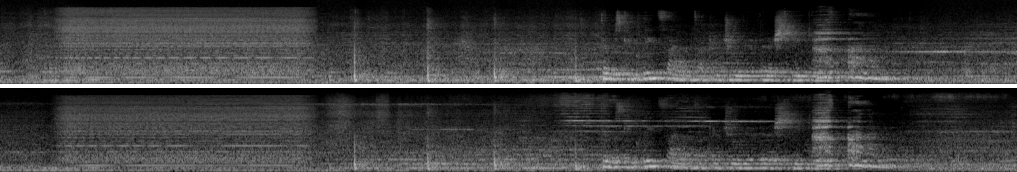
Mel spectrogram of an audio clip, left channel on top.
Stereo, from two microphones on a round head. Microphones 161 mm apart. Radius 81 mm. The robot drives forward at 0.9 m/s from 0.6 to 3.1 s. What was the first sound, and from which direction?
Footsteps, 25° left (ahead or behind).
